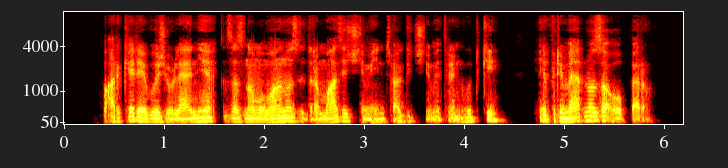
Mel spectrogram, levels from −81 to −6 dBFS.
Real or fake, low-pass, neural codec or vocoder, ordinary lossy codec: fake; 10.8 kHz; codec, 24 kHz, 0.9 kbps, DualCodec; AAC, 32 kbps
